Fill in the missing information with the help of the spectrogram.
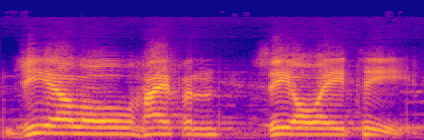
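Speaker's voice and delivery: ordinary delivery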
